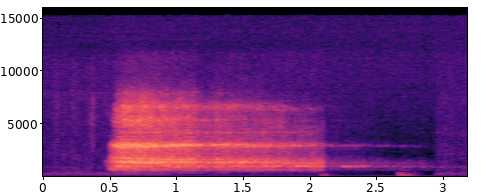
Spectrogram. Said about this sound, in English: Get quiet, focus on your breathing. So let's do that now. Let's just take a deep breath, everybody.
